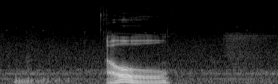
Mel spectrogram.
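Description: A game menu makes a soft chime as a selection is made.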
